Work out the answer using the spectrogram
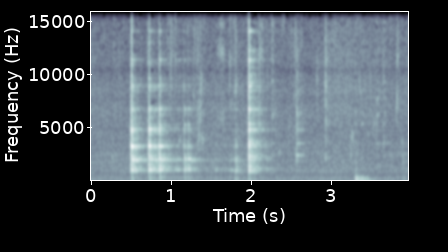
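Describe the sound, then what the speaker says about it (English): Sliced marinated fish is added to a light batter and stirred in a bowl. Several sharp clinks and taps of a utensil against the bowl come in quick succession, then a soft wet thud near the end. "we'll add in the sliced fish with the marinade into this batter"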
